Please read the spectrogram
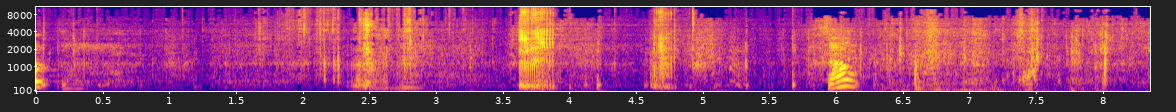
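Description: A firefighter's breathing-apparatus face mask and its head-harness straps rustle and scrape in short bursts as the mask is pulled on and the straps tightened. The loudest burst comes about three and a half seconds in.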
